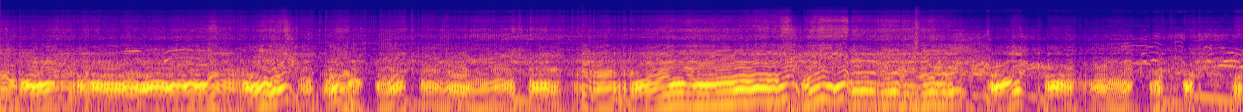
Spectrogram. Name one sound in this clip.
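A dirt bike engine revs hard up close, rising and falling in pitch.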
